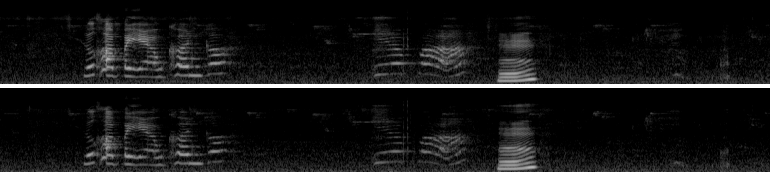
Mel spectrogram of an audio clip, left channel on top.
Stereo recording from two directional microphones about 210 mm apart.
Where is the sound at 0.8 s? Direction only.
10° right (ahead or behind).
